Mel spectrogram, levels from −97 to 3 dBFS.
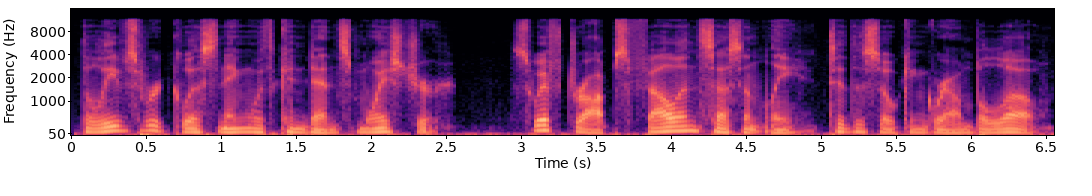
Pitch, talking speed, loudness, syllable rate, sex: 100 Hz, 145 wpm, -19 LUFS, 4.9 syllables/s, male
